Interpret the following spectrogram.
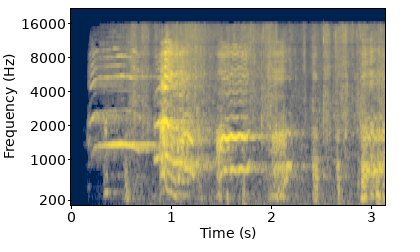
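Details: Two-week-old British Labrador Retriever puppies from a litter of six born May 7, 2016 (three black males, one black female, two yellow males), giving high, drawn-out squealing whines with rising and falling pitch, several overlapping, indoors.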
